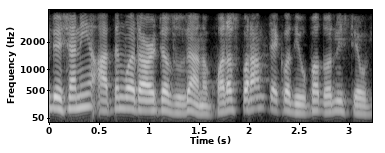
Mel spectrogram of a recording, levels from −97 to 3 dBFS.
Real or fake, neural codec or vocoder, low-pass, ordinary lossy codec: fake; codec, 16 kHz, 0.5 kbps, X-Codec, HuBERT features, trained on LibriSpeech; 3.6 kHz; none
